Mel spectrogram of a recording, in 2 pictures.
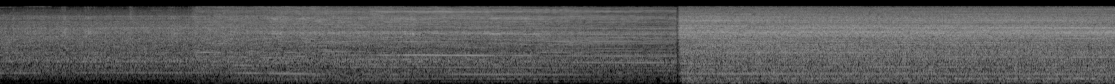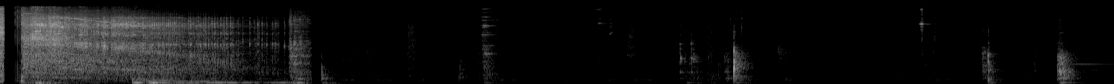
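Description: Corded angle grinder with a cut-off wheel slicing through a steel engine-stand mounting bracket, a loud steady grinding that gets louder about seven seconds in. It stops abruptly, the grinder winds down with a falling whine over a few seconds, and then come light clicks and knocks of the cut metal being handled in a vise.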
